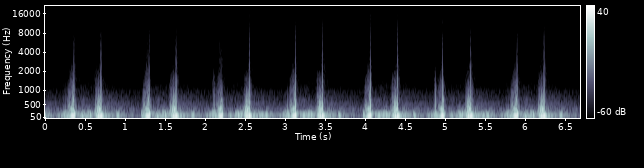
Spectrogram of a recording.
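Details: Regular two-part lub-dub heartbeat at about 65 beats a minute; a processed studio sound effect, not a clinical recording.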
